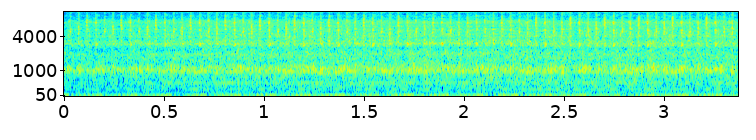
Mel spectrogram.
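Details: 2017 Hyundai Elantra 2.0 GDI non-turbo with a very intermittent P0303 cylinder 3 misfire, caught while acting up: idle with an uneven stumbling pulse about three times a second instead of a smooth beat.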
